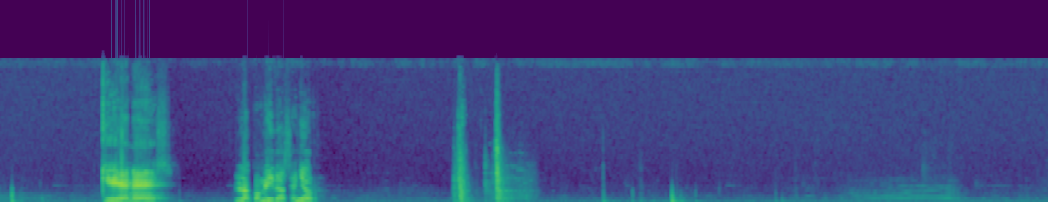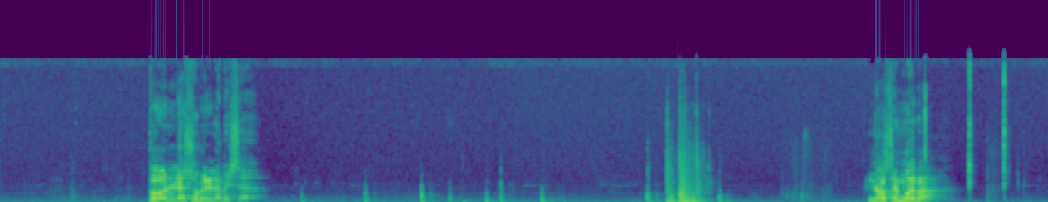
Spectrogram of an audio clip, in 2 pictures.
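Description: A man speaks in short bursts.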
